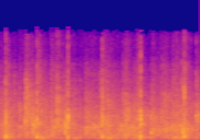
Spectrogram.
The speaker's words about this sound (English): So give yourselves all a round of applause.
